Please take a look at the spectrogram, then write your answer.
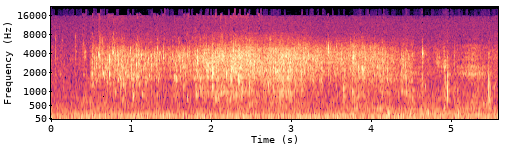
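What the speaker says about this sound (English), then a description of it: "Grab your oil pan, which is off the motor, pour in some petrol." Petrol poured into a removed engine oil pan from a Toyota 1MZ-FE V6, a steady close trickle of liquid running without a break, with small splashes and drips over the flow.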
